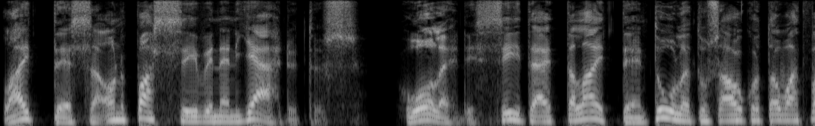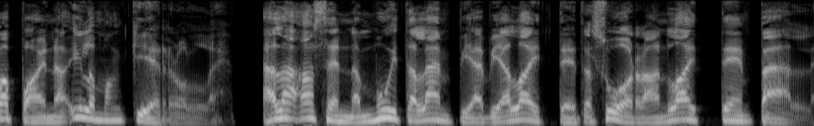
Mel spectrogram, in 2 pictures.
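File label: Finnish, e-learning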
